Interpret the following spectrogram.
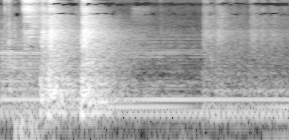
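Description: Live church band at the close of a song: a few drum and cymbal hits in the first second over a held keyboard chord that carries on quietly.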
